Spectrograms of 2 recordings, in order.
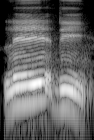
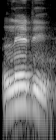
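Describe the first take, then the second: First: লেডি very slowly, leee-diii, both vowels held; drawn-out syllables. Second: Said in the usual way. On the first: Shown as a demonstration. Teacher demonstrates an open syllable, লেডি drawn out. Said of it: "এই যে একটা টান আছে". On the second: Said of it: "টান আছে".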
